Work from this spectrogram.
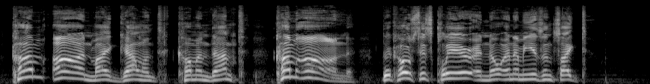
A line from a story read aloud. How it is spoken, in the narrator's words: he shouted at the top of his voice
